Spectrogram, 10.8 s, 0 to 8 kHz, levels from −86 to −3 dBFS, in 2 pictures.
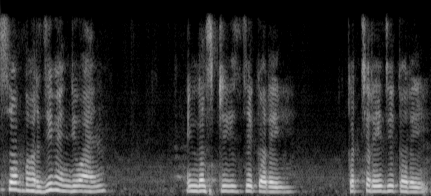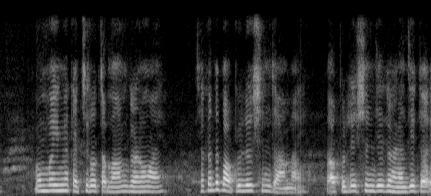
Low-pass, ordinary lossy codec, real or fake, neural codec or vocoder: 7.2 kHz; none; fake; codec, 16 kHz, 4 kbps, FreqCodec, smaller model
